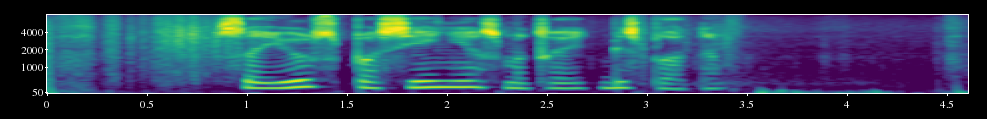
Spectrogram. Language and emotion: Russian, neutral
